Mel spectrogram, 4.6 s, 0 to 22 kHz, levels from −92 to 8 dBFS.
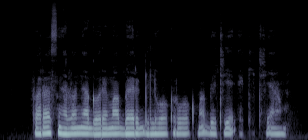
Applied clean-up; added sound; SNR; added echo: none; none; none; none.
